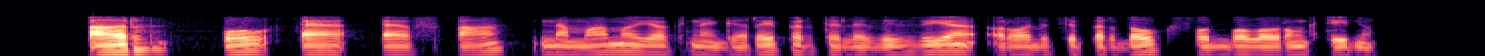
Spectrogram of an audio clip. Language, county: Lithuanian, Vilnius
